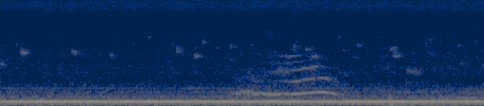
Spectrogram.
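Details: A white pet cat fixated on something tiny on the ceiling gives a single soft, drawn-out meow that bends downward, quiet against a constant low hum indoors.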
